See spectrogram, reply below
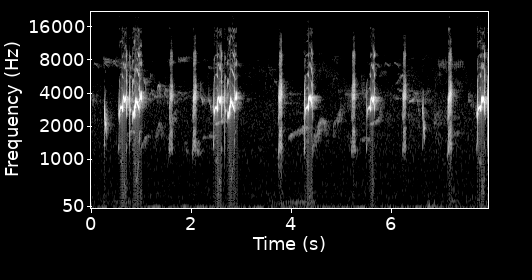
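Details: Sooty-headed bulbul song used to lure wild bulbuls or train quiet ones: loud, bright phrases of quick whistled notes around mid-high pitch, given in short bursts about every half second to second, with sharp chip notes between.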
